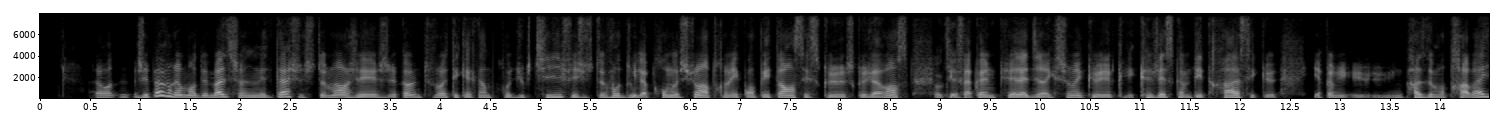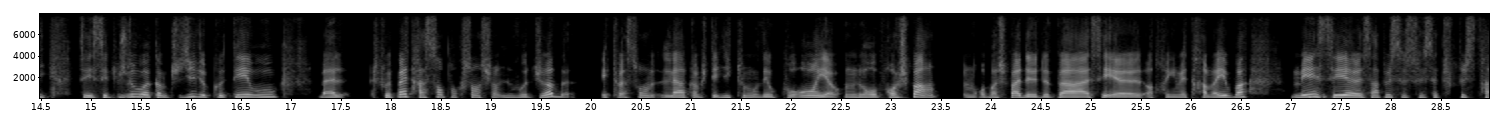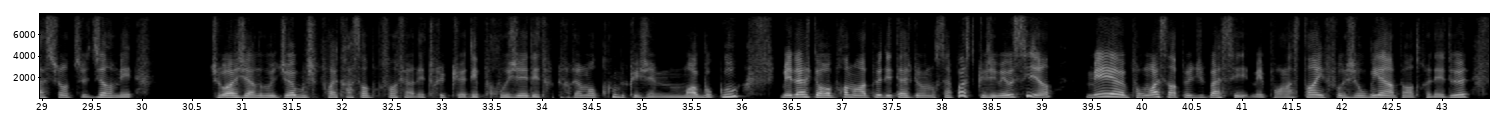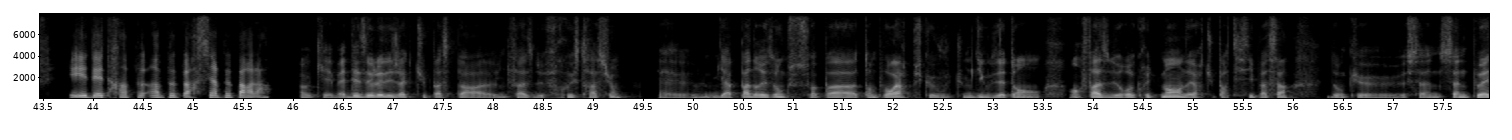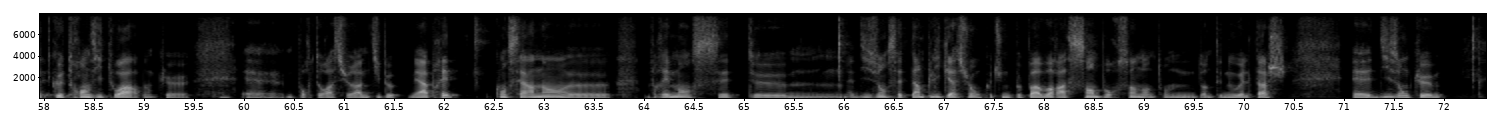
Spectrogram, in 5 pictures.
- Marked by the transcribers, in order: stressed: "moi"
- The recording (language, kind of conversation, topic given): French, advice, Comment puis-je améliorer ma clarté mentale avant une tâche mentale exigeante ?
